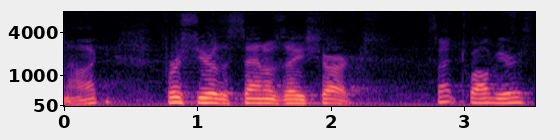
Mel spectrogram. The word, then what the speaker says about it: San Jose: he said stupid California don't pronounce a J in San Jose well I said I'm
